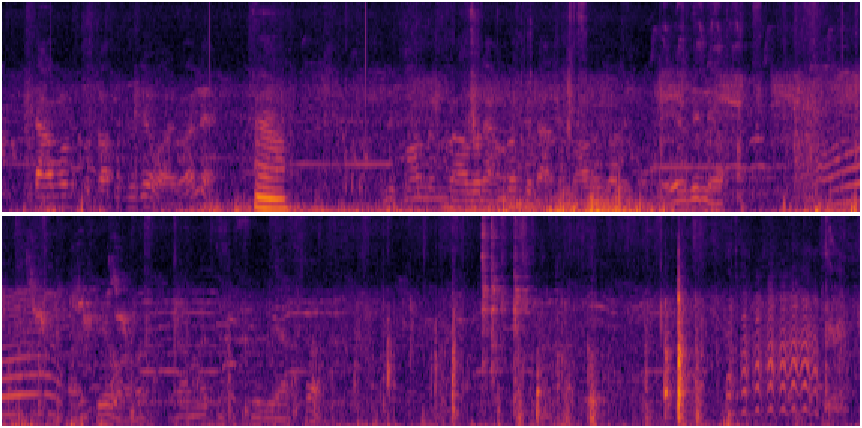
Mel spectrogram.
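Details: Several goats bleat in wavering, nasal cries in the morning over a low, busy background of farmyard sounds, walking in groups and eating.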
